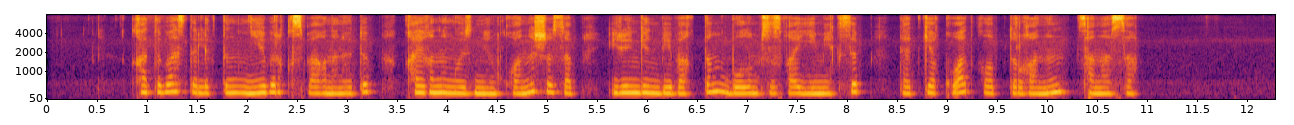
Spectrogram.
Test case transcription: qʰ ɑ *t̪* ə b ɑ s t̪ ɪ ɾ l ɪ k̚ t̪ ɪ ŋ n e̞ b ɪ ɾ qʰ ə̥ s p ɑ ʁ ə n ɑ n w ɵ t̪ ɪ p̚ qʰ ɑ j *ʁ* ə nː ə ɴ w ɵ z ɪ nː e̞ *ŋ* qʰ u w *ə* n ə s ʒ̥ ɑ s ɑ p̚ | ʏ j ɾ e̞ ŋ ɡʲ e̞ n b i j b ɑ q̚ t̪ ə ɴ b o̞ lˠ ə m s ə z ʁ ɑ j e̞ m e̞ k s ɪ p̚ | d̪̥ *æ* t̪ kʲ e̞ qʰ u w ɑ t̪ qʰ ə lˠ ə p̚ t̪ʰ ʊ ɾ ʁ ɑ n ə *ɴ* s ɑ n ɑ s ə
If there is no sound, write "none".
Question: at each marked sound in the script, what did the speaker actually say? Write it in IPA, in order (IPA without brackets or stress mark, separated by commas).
t̪, ʁ, ɴ, ɑ, æ, n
